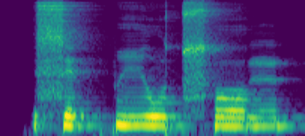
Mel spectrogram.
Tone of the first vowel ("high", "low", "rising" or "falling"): rising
